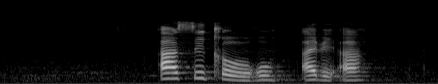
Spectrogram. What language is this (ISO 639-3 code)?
nso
